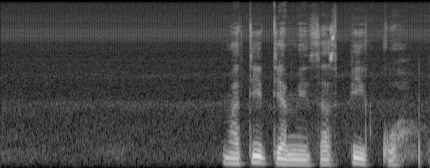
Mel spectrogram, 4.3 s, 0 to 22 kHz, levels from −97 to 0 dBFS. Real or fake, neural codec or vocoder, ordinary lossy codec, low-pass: real; none; none; none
